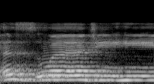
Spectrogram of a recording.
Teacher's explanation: ازواجہ میں زا تیز صفیر کی آواز سے ادا ہوگا، والف مدہ ہے، ہی مد صلہ ہے، دو حلقات لمبا ہے.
